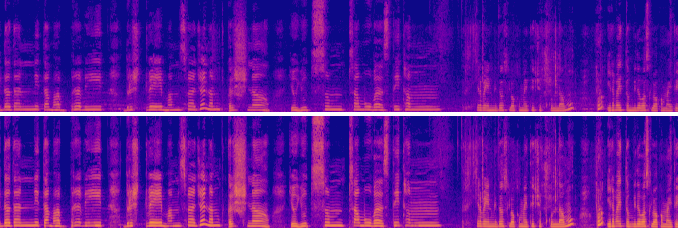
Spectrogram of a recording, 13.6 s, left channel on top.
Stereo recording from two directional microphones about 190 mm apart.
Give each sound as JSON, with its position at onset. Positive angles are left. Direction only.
{"t": 0.0, "sound": "mantra", "side_deg": -30}
{"t": 8.2, "sound": "female singing", "side_deg": -30}
{"t": 9.5, "sound": "mantra", "side_deg": -25}
{"t": 10.8, "sound": "speech", "side_deg": -60}
{"t": 11.2, "sound": "mantra", "side_deg": -30}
